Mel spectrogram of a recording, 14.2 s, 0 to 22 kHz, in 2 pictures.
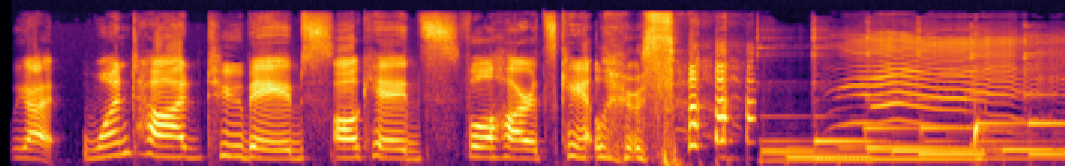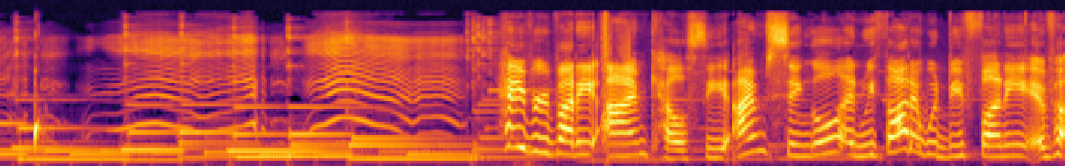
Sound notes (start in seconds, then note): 4.3 laughing; 5.5 baby crying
